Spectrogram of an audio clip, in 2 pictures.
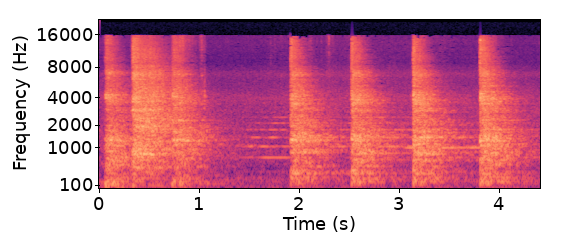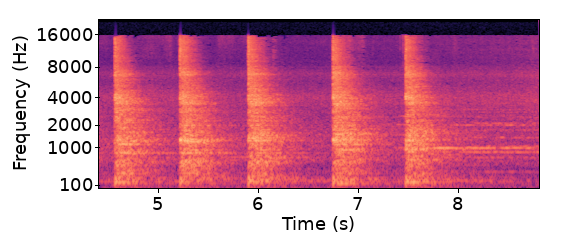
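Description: Hammer blows on metal, about ten strikes in a steady rhythm of roughly one every two-thirds of a second after a short pause near the start, each leaving a ringing tone that fades.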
